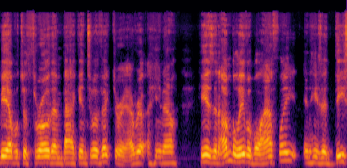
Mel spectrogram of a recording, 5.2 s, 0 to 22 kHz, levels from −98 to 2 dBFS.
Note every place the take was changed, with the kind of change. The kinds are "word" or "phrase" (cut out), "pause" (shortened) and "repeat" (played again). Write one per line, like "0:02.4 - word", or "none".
none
